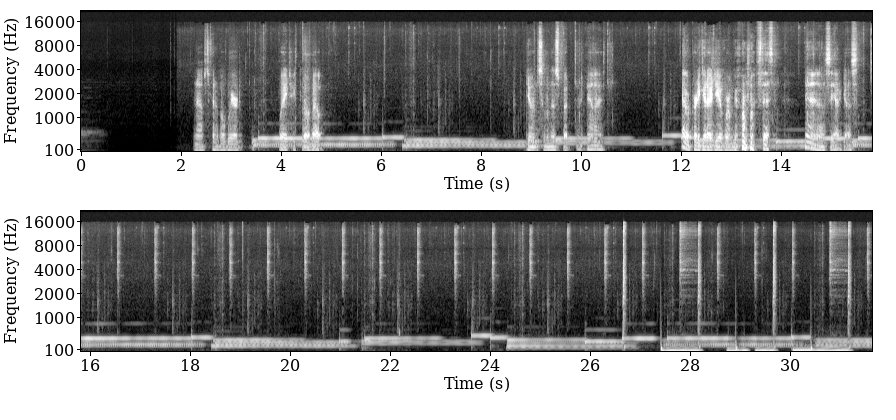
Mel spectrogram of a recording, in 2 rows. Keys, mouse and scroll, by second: 0.0 middle click, 1.7 1, 2.5 ctrl+click, 3.5 ctrl+z, 4.4 Tab, 5.0 click, 5.5 click, 6.0 click, 6.5 middle click, 6.9 Tab, 7.7 click, 8.8 click, 9.8 KP_1, 10.0 KP_3, 10.5 KP_1, 11.4 middle click, 12.4 shift+click, 12.7 middle click, 13.8 KP_1, 14.0 KP_3, 14.4 KP_1, 18.5 shift+click, 21.2 s, 23.7 middle click, 24.4 middle click, 25.2 scroll up 1, 25.3 middle click, 25.6 scroll down 1, 26.1 scroll up 1, 26.2 middle click, 26.3 scroll down 1, 27.2 2, 28.0 alt+click, 29.4 ctrl+f.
